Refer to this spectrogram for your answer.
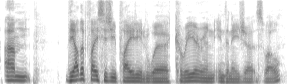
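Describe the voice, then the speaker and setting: Laid-back podcast host. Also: male voice, medium pitch, normal speed, a little mellow, no echo, studio quality. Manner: easygoing, brief affirmations and slang. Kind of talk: casual podcast interview.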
